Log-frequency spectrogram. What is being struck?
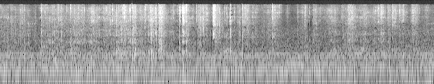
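Honeycomb-cut kraft paper wrap.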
